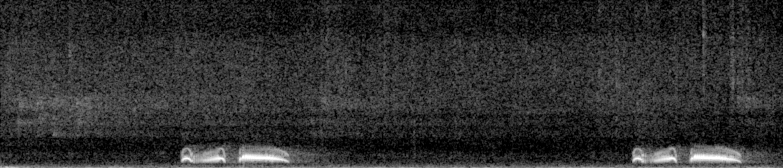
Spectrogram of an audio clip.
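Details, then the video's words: Spotted dove calling: two phrases of soft, low, rounded coos, each a short double note followed by a longer drawn-out coo, about four seconds apart, against quiet background hiss. "Suara tekukur memanggil"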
